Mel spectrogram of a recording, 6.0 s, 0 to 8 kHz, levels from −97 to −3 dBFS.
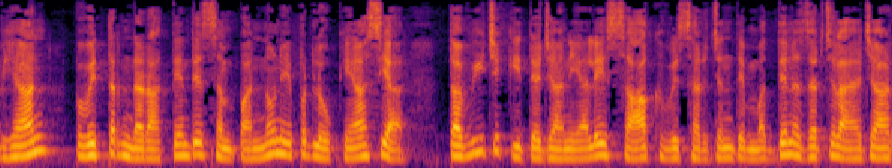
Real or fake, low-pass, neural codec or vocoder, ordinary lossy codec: real; none; none; none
